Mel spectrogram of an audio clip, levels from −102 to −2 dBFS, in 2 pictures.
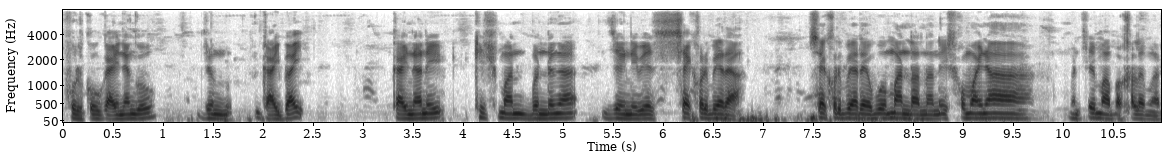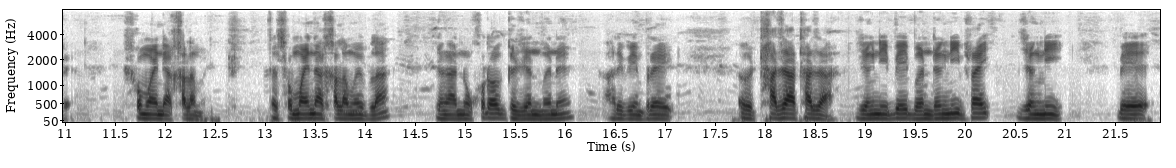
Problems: low volume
